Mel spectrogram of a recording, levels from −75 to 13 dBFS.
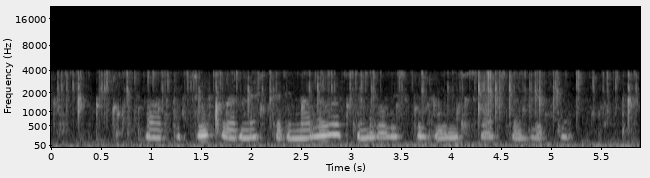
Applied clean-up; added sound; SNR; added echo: none; Gurgling / Liquid; 6 dB; none.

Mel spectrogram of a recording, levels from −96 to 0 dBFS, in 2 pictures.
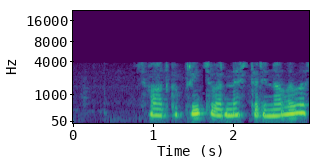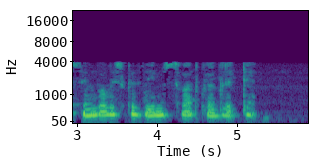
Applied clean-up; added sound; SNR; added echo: none; none; none; none.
